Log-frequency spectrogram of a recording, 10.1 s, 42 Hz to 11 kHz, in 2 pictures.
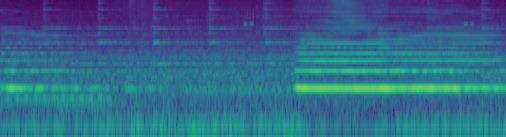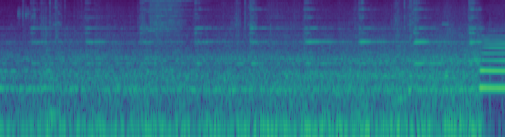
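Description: Multi-chime air horn on approaching diesel locomotive MEC 7489, a horn taken from MEC 377. A held blast ends about a second in, and a second blast of about two seconds starts near three seconds. Between the blasts the locomotives' diesel engines rumble and their wheels click on the rail as they draw closer, and the horn sounds again at the very end.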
